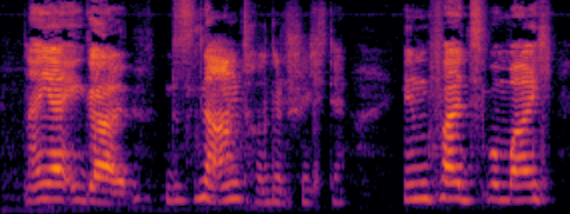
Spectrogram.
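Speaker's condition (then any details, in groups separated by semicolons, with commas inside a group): Ataxia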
